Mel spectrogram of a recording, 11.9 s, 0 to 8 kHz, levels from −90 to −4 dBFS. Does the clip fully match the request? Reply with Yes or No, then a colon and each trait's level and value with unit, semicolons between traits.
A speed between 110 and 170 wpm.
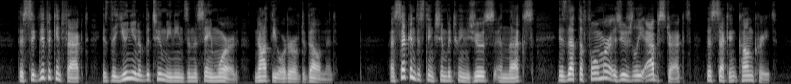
No: average, 180 wpm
